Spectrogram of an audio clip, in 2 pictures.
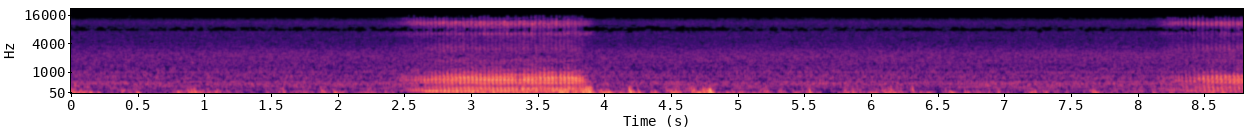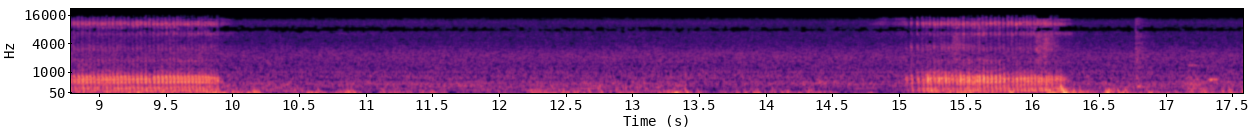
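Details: Three loud, rasping snores about six seconds apart, with quiet breathing between, from a sleeping 10-month-old pug: snoring.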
